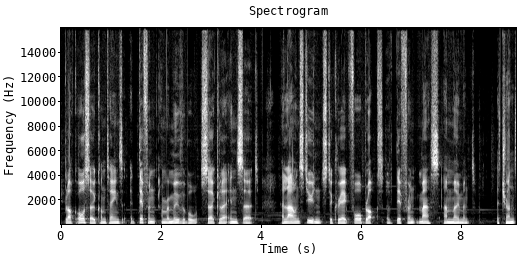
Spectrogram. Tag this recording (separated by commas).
Speech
